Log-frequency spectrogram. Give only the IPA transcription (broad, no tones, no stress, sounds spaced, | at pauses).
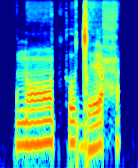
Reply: n ɔ̃ː t͡sʼ o ɡ͡ǀ ɛ ħ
